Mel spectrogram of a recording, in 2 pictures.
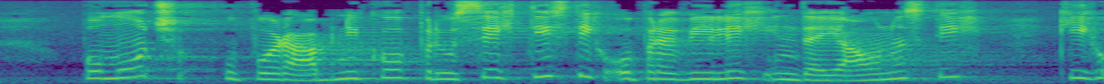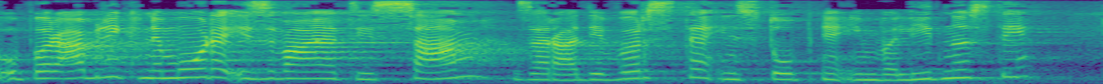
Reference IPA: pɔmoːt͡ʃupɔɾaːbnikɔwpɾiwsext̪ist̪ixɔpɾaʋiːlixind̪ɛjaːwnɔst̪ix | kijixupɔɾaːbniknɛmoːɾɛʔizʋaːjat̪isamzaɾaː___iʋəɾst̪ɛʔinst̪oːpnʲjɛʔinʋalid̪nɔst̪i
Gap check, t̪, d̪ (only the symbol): d̪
